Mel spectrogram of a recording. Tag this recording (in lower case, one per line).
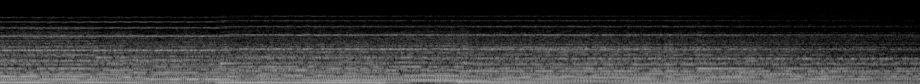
child singing
music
